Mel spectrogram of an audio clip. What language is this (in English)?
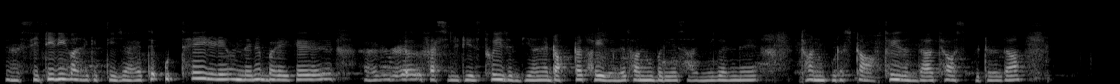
Dogri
